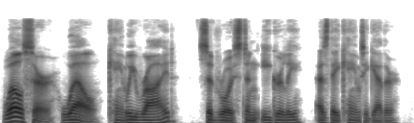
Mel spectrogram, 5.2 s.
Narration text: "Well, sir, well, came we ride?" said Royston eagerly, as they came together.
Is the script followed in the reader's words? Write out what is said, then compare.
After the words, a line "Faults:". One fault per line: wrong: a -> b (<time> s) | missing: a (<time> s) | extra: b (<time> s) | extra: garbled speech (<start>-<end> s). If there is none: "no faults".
"Well, sir, well, came we ride?" said Royston eagerly, as they came together.
Faults:
no faults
